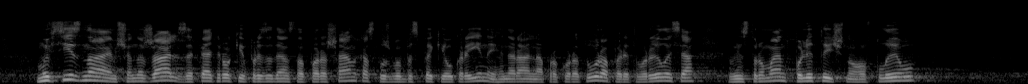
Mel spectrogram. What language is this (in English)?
Ukrainian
